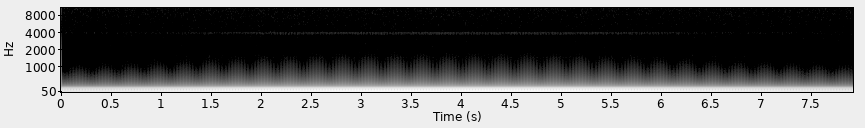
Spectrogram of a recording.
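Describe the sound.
A steady low-frequency test tone, a pure bass hum played to show how low sound behaves in a room, holds at one unchanging pitch for the whole stretch, swelling slightly louder through the middle and easing off toward the end.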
